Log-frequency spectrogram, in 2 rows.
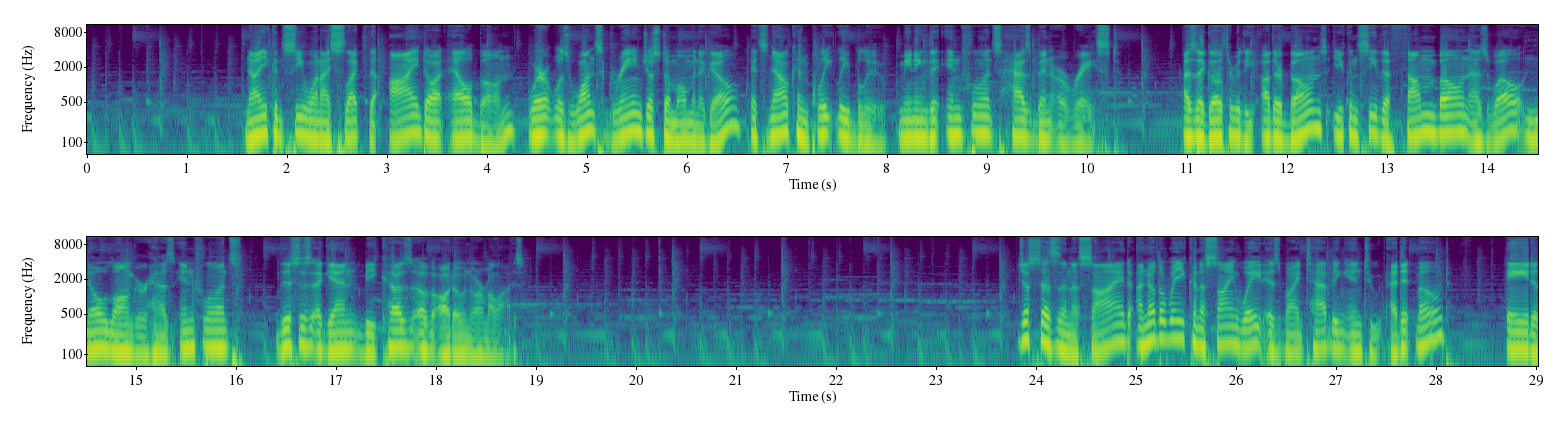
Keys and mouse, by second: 1.8 click, 2.3 middle click, 9.0 Down, 10.4-12.8 middle drag, 14.1-16.1 middle drag, 16.8 Down, 17.3 Down, 20.7 Down, 21.1 Down, 21.5 Down, 22.1 Down, 22.5 Down, 22.9 Down, 23.2 Down, 24.1 middle click, 24.6 click, 24.9 middle click, 25.6 middle click, 27.3 ctrl+Tab.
